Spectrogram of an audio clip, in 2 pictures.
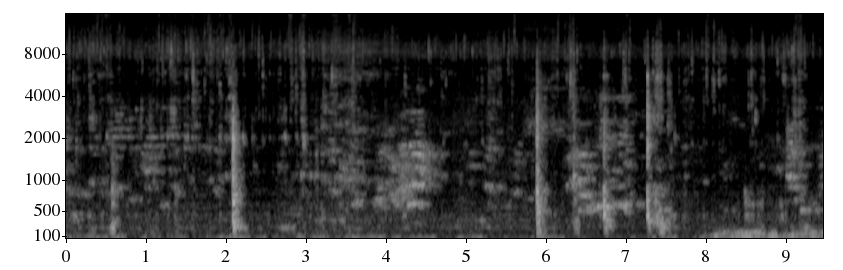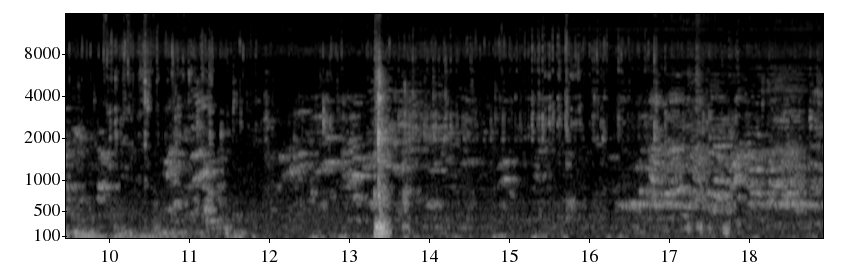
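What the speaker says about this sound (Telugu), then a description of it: "మామూలుగా లైట్ ఉడుకుతుంది" Chicken gently simmering on a low flame in a clay pot, giving soft, irregular bubbling and dripping sounds under a person talking throughout.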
